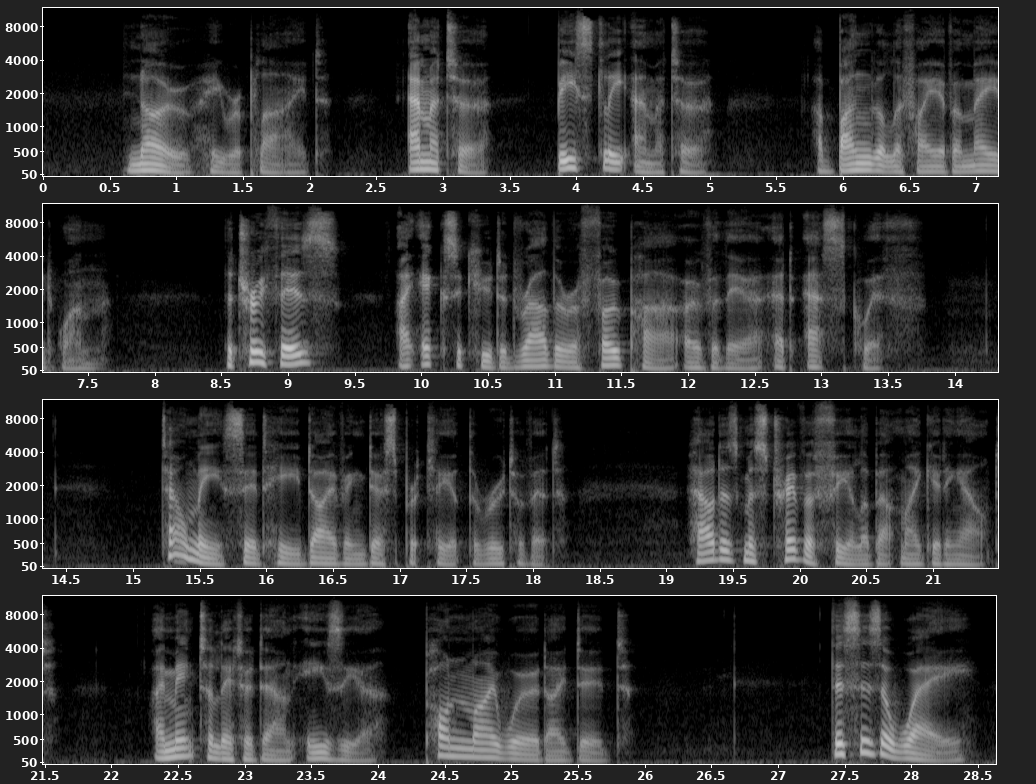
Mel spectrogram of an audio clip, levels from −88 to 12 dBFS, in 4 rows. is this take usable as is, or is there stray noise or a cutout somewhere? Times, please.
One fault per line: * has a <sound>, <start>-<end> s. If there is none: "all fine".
all fine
